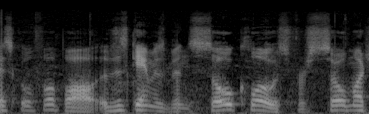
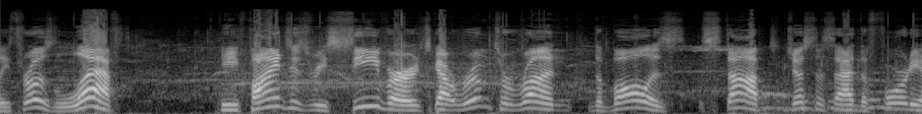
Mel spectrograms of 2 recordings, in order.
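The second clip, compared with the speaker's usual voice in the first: excited play-by-play; 5 semitones higher, 7 dB louder than usual. Real, not acted. Calling a live pass play.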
